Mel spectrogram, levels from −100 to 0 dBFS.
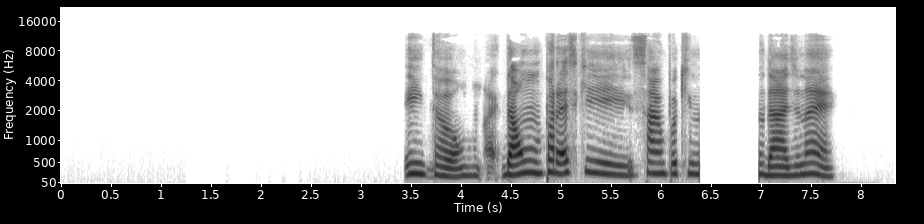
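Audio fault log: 1.26–2.46 s, digital broadcast dropout. The speech drops out in several short holes spread over about 1.2 s. About 0.98 s is lost in total, with the longest gap at 0.38 s. Each cut fades in about 3 ms. The receiver muted whenever frames arrived bad or missing, so the audio sent meanwhile is lost.
6.38–7.03 s, digital broadcast dropout. The speech goes silent for 0.6 s after the same 3 ms fade. The content in the gap is lost.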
